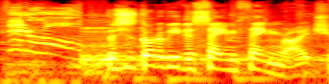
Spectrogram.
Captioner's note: Dead Space door noise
